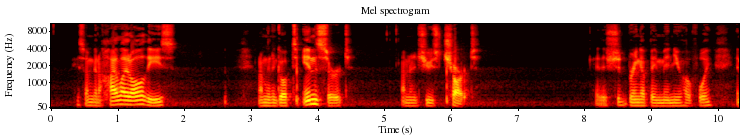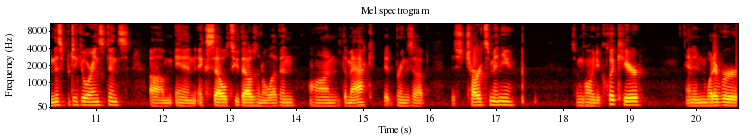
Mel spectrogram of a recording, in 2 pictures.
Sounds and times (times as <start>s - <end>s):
Speech: 0.4s - 2.0s, 3.1s - 4.6s, 5.2s - 6.6s, 8.2s - 17.4s, 18.2s - 19.3s, 19.9s - 20.6s.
